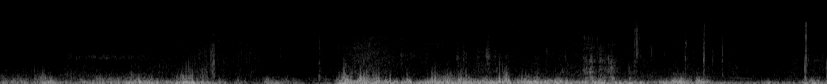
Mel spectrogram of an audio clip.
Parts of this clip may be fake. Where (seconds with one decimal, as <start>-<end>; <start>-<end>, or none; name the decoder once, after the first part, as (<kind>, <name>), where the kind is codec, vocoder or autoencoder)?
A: 2.7-4.0 (autoencoder, DAC-VAE); 7.5-8.3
